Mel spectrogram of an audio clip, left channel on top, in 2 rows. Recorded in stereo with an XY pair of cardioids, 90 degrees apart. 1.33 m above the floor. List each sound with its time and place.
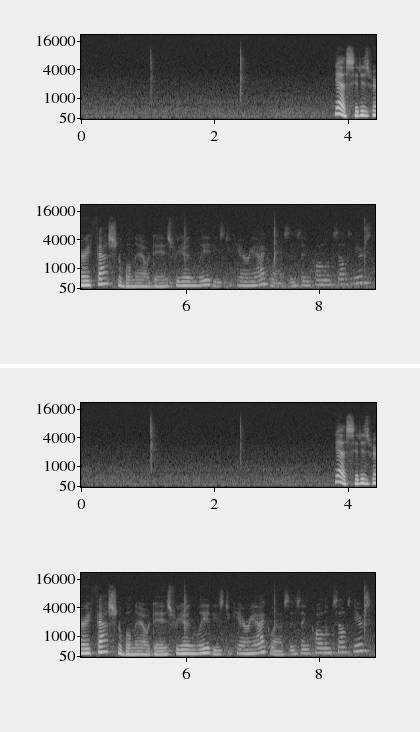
3.8 s a woman speaking: 35° left, 0.9 m; by 8.8 s 70° right, 4 m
